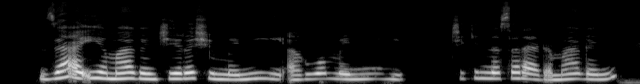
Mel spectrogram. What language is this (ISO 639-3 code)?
hau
